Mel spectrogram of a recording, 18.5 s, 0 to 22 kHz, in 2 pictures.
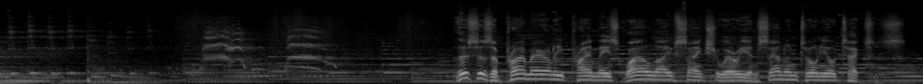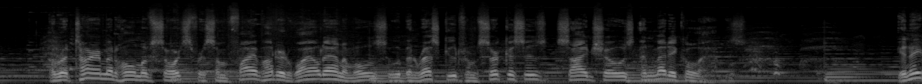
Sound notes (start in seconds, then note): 2.0 chimpanzee howling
